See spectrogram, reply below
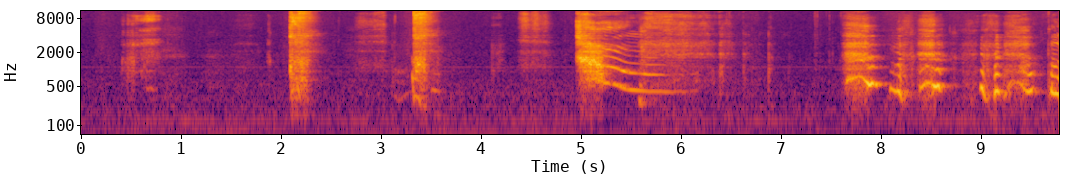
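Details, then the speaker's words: Nate's sister sneezing and yelling: two sharp explosive bursts with a quick intake before them, consistent with sneezes, then a drawn-out vocal sound and brief laughter-like noises; sneezing. "there goes your sister sneezing and yelling I love that you taught her how to do that"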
